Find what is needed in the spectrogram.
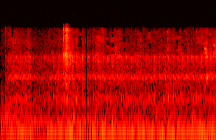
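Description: Faint steady hum of background equipment or room noise, with a light click about two thirds of a second in.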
